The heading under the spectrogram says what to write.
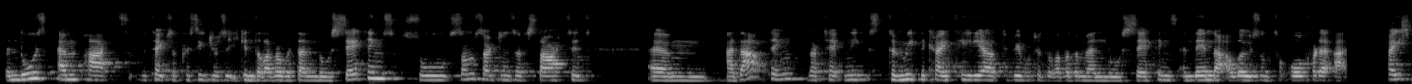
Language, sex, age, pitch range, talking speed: English, female, 30-49, 195-225 Hz, 200 wpm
